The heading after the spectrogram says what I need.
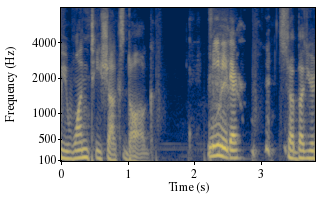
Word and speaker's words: Taoiseach: How do you pronounce the name of the equivalent of the Prime Minister of the Republic of Ireland? Not the name, but the title. The Taoiseach.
